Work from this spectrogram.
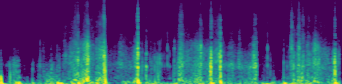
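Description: A light, airy white expanded polyethylene foam mesh sleeve, a fruit protection net, is rubbed and stretched with fingertips. It gives a soft, continuous scratchy rustle with low, muffled body, broken by short, sharp squeaky scrapes and ticks that reach bright highs. The bursts come in uneven clusters with brief quiet gaps between.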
